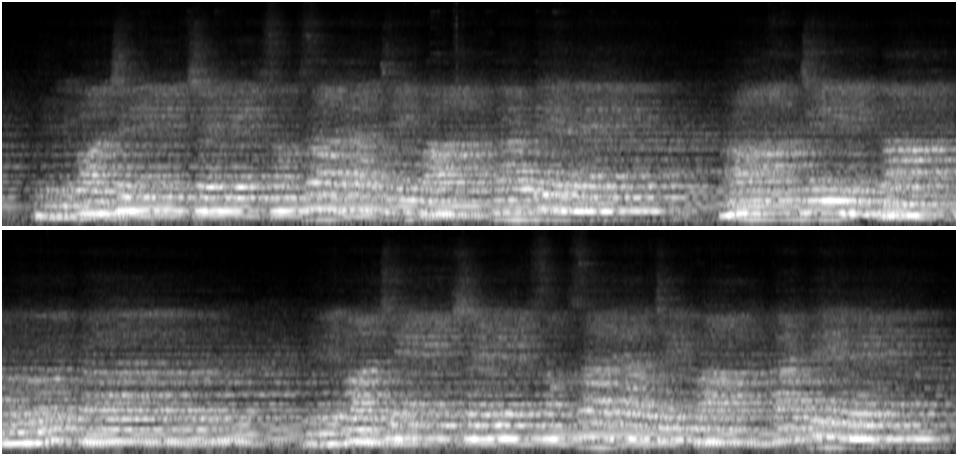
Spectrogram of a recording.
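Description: Church choir singing a slow hymn during Mass, in three long sung phrases.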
